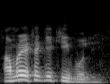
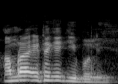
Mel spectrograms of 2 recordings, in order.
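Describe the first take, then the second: No difference in how they are said.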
